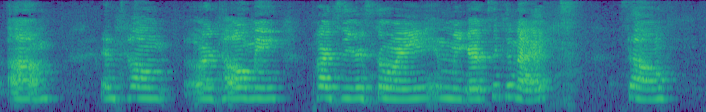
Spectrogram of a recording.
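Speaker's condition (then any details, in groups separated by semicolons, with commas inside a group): Cerebral palsy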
